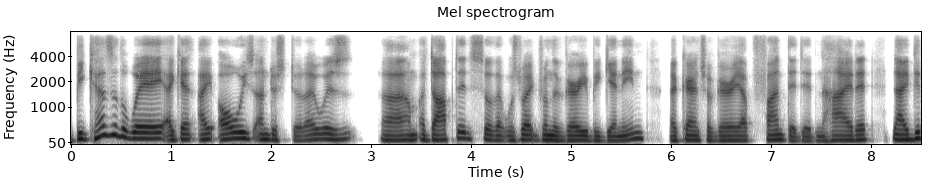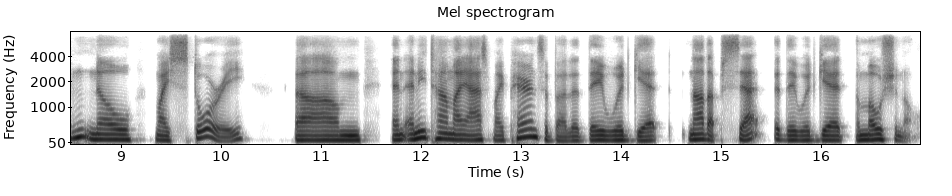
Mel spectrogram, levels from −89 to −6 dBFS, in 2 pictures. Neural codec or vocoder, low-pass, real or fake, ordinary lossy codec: codec, 24 kHz, 0.9 kbps, WavTokenizer, large speech release; 7.2 kHz; fake; Opus, 64 kbps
